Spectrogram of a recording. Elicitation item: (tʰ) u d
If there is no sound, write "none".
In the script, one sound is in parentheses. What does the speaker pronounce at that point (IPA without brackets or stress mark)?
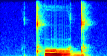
tʰ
